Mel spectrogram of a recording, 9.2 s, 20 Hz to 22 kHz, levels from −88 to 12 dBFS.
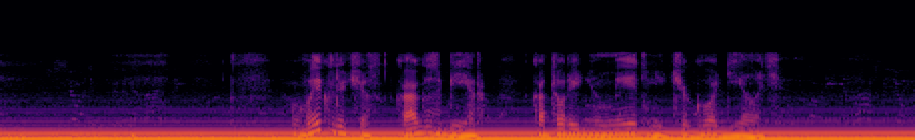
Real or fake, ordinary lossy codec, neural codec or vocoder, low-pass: real; none; none; 5.4 kHz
